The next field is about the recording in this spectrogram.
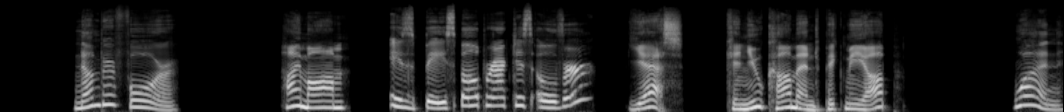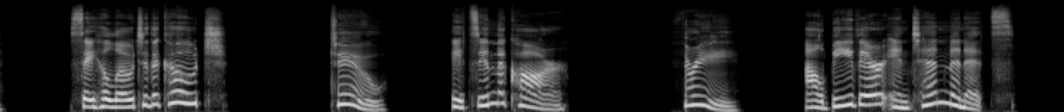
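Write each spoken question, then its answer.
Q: Yes. Can you come and pick me up?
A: 3: I'll be there in 10 minutes.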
